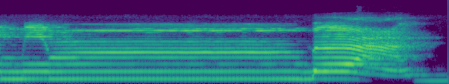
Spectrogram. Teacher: Jadi dari kata min ba'di ada nun sukun ketemu dengan ba, di sini menjadi mim ba'di disertai dengan gunnah yang sempurna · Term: iklab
